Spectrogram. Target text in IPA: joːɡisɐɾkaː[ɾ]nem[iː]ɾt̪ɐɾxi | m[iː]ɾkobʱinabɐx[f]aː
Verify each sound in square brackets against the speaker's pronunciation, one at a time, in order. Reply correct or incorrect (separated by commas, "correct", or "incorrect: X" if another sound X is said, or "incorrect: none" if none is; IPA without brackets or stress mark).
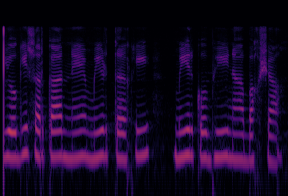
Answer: correct, correct, correct, incorrect: ʃ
